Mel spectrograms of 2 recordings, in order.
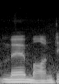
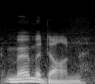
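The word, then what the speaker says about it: Merregon: It's not Mermmont, it's Mer Mermodon.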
